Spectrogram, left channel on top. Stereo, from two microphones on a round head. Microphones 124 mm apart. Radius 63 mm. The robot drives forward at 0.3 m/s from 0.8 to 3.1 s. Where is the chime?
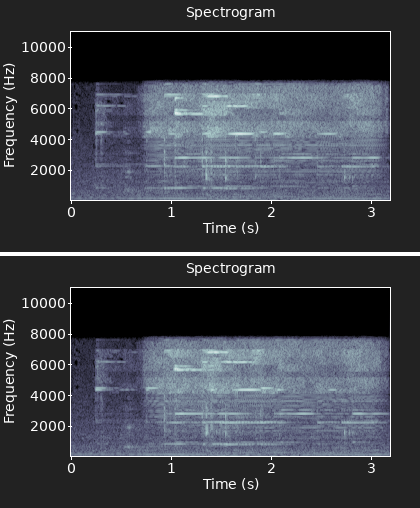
10° left (ahead or behind), 2.5 m.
